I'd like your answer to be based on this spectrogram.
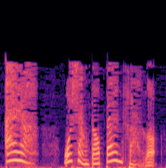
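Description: A woman reading the lines of a caring mother in a children's story, gentle and fussing. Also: a little high, lively intonation, slow, slightly rough, dry recording, highs cut off, heavily acted.

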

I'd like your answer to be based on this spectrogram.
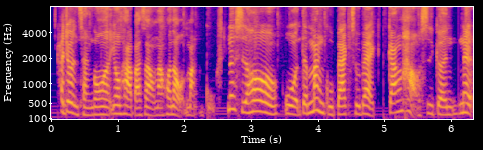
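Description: A young woman from Taiwan, co-hosting a podcast and telling a story in an animated way, mixing English phrases into her speech. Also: medium pitch. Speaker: podcast co-host. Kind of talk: casual storytelling chat.

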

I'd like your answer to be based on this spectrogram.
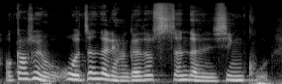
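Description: Woman, 30s, podcast host, casual storytelling, chatty, full of fillers, animated. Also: medium pitch, a little fast. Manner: chatty, animated, indignant retelling; many fillers like "you know".

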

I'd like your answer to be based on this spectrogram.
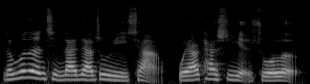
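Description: A woman's voice: mid-range voice, brisk, a little mellow, lightly acted. Nearly Headless Nick, a woman voicing a proud ghost. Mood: announcing. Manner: stiff, sulky pride. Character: proud, touchy old nobleman ghost.

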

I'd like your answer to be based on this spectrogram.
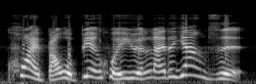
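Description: Woman playing a shouting rude rich man. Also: high voice, lively intonation, measured pace, no echo, voice pushed up. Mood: angry. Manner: shouting, scolding.

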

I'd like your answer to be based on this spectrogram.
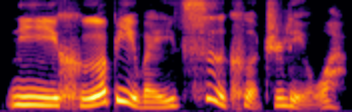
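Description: Brief: a stern old male immortal, put on by a woman storyteller, slow, lofty and scolding. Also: medium pitch, very animated, mellow, no room sound, highs cut off.

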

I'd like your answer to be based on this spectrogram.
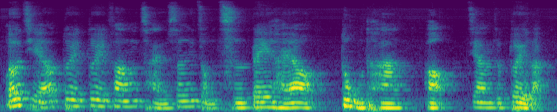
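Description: In a spacious hall, a Buddhist nun lectures on the dharma in a low, steady, darkish voice picked up from afar. She speaks without hurry, drawing out plenty of "ah" sounds, and invites listeners to answer questions and raise their hands.

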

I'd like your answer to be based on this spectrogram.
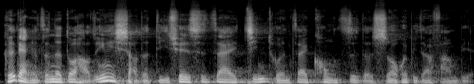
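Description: Animated man telling a story in a roomy space. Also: lowish voice, fast, husky. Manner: animated storyteller, acts out the people in his story. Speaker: whale-watching boat operator, podcast guest. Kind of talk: casual storytelling chat.

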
